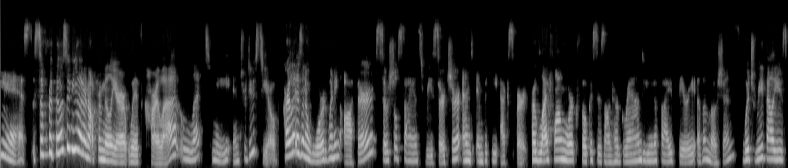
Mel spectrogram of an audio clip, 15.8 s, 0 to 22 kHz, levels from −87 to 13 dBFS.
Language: English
